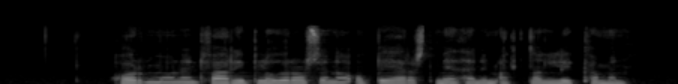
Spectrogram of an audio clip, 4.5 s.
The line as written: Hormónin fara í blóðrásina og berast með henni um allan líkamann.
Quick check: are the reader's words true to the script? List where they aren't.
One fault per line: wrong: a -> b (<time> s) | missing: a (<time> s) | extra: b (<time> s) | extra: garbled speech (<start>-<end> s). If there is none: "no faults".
no faults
